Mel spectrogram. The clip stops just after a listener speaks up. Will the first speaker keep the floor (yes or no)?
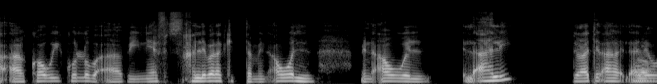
yes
